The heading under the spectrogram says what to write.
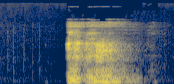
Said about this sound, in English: excuse me. Had to burp there. Oh, wow. I was trying to hold it back. That kind of hurt.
